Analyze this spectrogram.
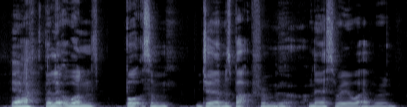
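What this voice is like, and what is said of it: Raspy voice from a cold. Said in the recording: “I am a bit raspy. ... You've got a bit of a cold.”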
